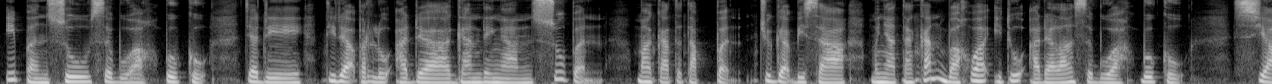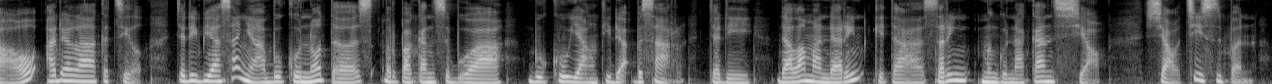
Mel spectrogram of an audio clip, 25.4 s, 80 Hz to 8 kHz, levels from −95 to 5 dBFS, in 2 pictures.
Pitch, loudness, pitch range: 160 Hz, -20 LUFS, 145-185 Hz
